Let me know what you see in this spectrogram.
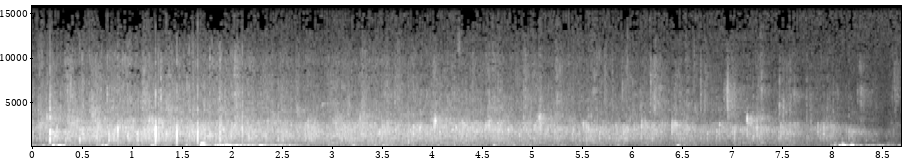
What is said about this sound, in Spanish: Un aplauso para los...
